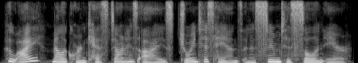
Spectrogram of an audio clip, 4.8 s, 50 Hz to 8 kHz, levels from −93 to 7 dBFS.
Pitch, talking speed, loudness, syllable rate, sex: 215 Hz, 190 wpm, -17 LUFS, 5.1 syllables/s, female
